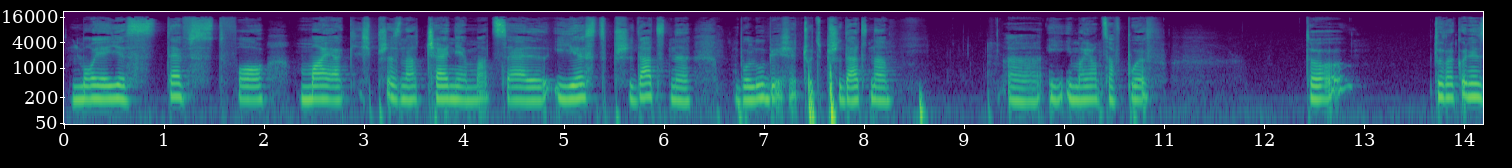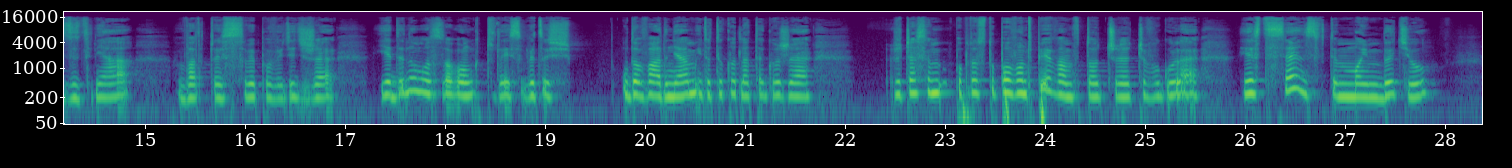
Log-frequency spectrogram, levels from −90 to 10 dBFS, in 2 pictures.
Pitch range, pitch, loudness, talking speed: 190-235 Hz, 215 Hz, -19 LUFS, 120 wpm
